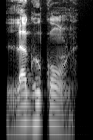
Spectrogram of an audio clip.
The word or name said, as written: लघु-कोण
